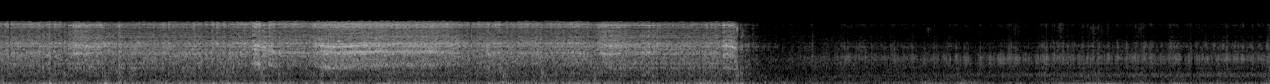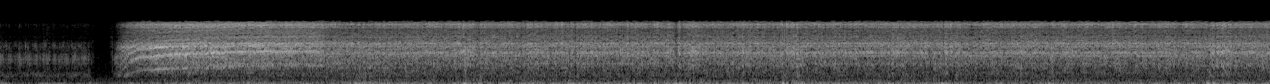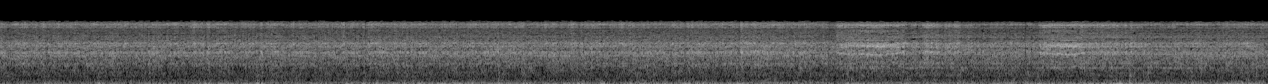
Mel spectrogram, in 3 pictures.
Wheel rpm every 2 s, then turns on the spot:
230, 230, 230, 170, 10, 10, 20, 180, 240, 240, 230, 240, 230, 230, 230, 230, 230, 230, 230.
8-12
